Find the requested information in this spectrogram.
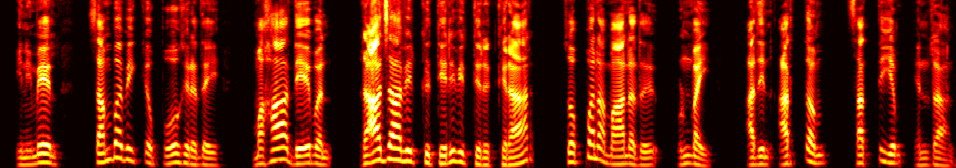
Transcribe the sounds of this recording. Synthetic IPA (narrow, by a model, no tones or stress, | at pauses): ɪnɪmeːl | sɐmbɐʋɪkːɐpːoːɣɪrɐðɐɪ | mɐɣaːd̪eːʋɐn | ɾaːd͡ʒaːʋɪrkɯt̪ːɛɾɪʋɪt̪ːɪɾɯkːɪraːɾ | sɔpːɐnɐmaːnɐðɯ | ʊɳmɐɪ | ʔɐðɪnɐɾt̪ɐm | sɐt̪ːɪjɐmɛndra̰ːn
